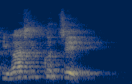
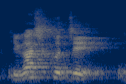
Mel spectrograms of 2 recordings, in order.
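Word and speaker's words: 東口: 히가시구치, 히가시구치. 자, 발음 틀리게 했어요. 뭐냐? 하나는 쿠치라고 했고 하나는 땡땡 붙여서 구찌라고 했어요. 히가시쿠치, 히가시구치.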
